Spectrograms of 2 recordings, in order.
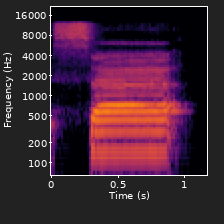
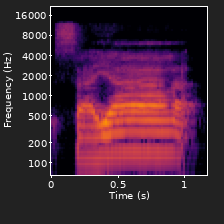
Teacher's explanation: The ya is there, but it's not pronounced. So that will be sa. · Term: ya mad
